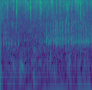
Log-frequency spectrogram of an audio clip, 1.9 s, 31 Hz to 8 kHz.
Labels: {"label": "biophony, rattle response", "recorder": "SoundTrap 500"}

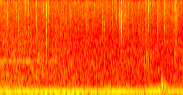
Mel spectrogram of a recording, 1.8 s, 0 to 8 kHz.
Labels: {"label": "anthrophony, boat engine", "recorder": "SoundTrap 500"}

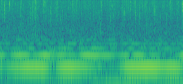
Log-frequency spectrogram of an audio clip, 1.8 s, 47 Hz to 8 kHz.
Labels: {"label": "biophony, midshipman", "recorder": "SoundTrap 500"}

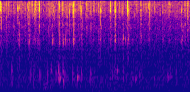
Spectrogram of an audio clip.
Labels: {"label": "ambient", "recorder": "HydroMoth"}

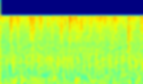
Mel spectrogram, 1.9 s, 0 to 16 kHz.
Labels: {"label": "biophony, rattle", "recorder": "SoundTrap 500"}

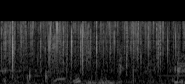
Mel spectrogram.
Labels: {"label": "biophony, cascading saw", "recorder": "SoundTrap 600 or HydroMoth"}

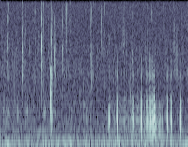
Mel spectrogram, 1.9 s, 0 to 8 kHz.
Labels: {"label": "biophony", "recorder": "SoundTrap 300"}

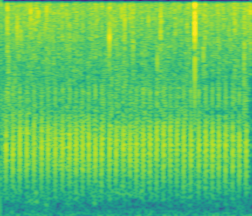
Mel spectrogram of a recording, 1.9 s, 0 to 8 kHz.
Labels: {"label": "biophony, rattle", "recorder": "SoundTrap 500"}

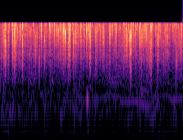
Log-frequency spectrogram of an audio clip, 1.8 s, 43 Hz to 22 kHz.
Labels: {"label": "biophony, cascading saw", "recorder": "SoundTrap 600 or HydroMoth"}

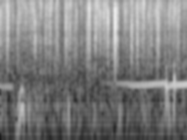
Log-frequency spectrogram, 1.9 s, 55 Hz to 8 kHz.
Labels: {"label": "biophony, cascading saw", "recorder": "SoundTrap 600 or HydroMoth"}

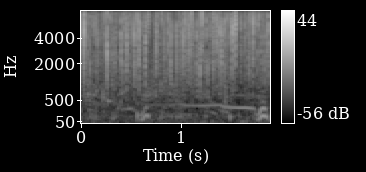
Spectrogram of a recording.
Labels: {"label": "biophony, cascading saw", "recorder": "SoundTrap 600 or HydroMoth"}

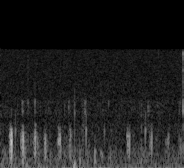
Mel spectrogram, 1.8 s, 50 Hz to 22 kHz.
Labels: {"label": "biophony, grazing", "recorder": "SoundTrap 600 or HydroMoth"}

